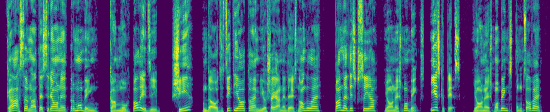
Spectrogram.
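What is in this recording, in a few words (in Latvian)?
Reklāma Latvian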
